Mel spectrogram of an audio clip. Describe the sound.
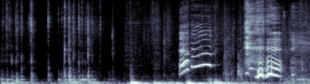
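Bank and credit card details are typed on a computer keyboard in quick, uneven bursts of light clicks, heard under a person talking, with laughter near the end.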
